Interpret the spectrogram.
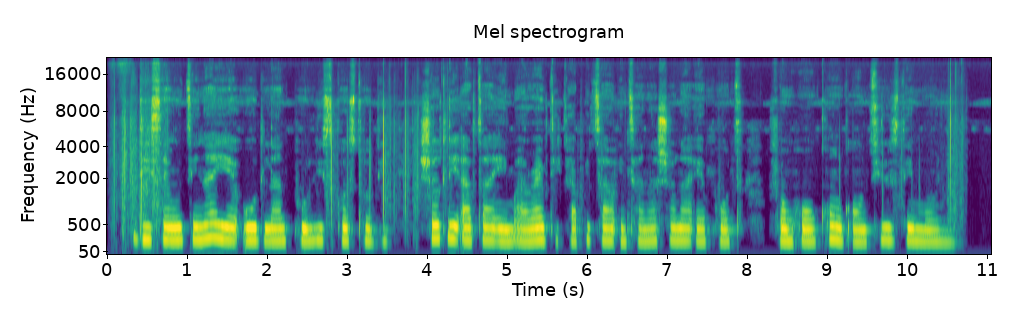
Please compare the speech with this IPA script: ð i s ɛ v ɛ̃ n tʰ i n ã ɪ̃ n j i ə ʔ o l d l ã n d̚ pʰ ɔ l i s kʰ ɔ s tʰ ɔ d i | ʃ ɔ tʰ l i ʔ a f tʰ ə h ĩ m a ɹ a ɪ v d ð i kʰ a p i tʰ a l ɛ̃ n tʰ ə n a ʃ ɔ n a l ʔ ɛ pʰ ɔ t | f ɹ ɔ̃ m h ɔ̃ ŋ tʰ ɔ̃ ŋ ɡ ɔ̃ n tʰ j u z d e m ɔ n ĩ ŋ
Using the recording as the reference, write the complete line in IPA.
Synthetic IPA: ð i s ɛ v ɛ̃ n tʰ i n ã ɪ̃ n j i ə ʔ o l d l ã n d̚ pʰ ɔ l i s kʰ ɔ s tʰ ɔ d i | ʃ ɔ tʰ l i ʔ a f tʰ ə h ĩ m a ɹ a ɪ v d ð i kʰ a p i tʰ a l ĩ n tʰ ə n a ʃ ɔ n a l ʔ ɛ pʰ ɔ t | f ɹ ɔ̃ m h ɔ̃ ŋ kʰ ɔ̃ ŋ ɡ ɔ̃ n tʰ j u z d e m ɔ n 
